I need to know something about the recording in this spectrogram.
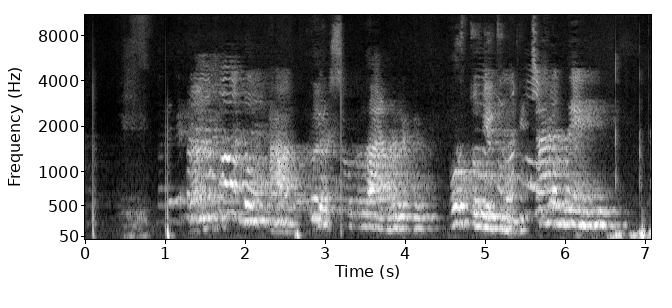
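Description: A man speaks with animation to the group.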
